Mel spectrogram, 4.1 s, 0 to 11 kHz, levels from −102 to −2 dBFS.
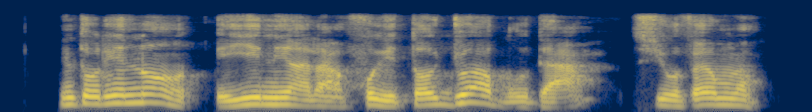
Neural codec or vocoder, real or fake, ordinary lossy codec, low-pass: codec, 16 kHz, 4.8 kbps, FACodec; fake; none; 7.2 kHz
